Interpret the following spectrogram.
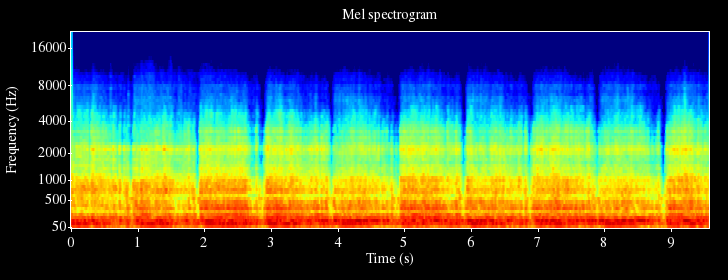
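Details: Whirlpool top-load washer with the lid switch jumpered: a heavy, rough grinding drone dipping about once a second while the lower agitator stays still. The owner reported noise and poor washing; a drive fault is suspected.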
